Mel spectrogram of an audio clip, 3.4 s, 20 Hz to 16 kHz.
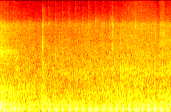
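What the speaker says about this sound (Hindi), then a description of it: "तो सबसे पहले हम बाइक को स्टार्ट कर लेते हैं।" Honda CG 125 single-cylinder motorcycle engine idling close by, a steady, even low chug with a regular pulsing beat and a faint mechanical clatter on top.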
